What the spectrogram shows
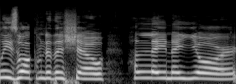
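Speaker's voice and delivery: voice flips into falsetto on "Helena York". Welcome your friend and former college roommate to the show, with a falsetto on "Helena York". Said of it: "you hit like a falsetto on my name".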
